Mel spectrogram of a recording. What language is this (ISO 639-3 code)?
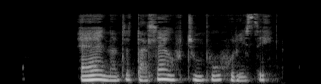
mon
